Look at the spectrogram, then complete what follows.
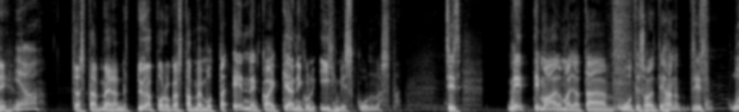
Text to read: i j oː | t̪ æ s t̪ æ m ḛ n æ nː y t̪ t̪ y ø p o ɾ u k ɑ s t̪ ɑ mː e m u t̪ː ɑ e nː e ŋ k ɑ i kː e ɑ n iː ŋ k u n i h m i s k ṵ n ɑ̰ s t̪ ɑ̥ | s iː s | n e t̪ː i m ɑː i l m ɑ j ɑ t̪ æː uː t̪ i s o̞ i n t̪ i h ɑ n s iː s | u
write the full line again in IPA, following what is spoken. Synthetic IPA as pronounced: i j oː | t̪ æ s t̪ æ m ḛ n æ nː y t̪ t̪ y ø p o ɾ u k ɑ s t̪ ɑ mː e m u t̪ː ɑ e nː e ŋ k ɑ i kː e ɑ n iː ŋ k u n i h m i s k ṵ nː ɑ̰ s t̪ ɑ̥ | s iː s | n e t̪ː i m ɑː i l m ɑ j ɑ t̪ æː uː t̪ i s o̞ i n t̪ i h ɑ n s iː s | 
